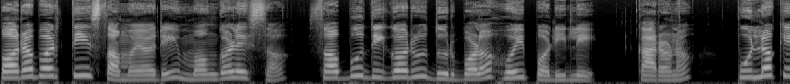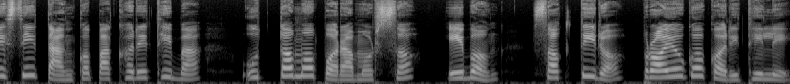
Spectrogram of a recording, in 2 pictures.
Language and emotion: Odia, neutral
